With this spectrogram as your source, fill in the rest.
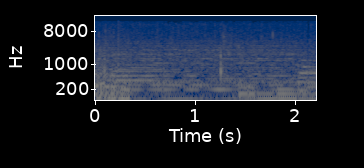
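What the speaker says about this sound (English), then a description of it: "This must be Earth's rain." Rain falls in the video game Stellar Blade, a steady, dense hiss of drops over a low rumbling background, heard on its own.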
